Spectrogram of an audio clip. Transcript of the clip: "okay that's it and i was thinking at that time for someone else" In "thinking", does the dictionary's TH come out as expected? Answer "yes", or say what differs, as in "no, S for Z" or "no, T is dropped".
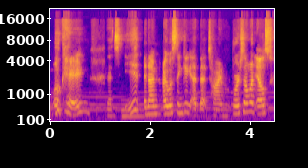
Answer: yes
